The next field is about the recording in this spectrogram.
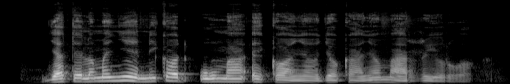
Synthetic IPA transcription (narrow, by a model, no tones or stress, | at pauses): d͡ʒatɛlomaɲenikɔdumaʔɛkɔɲɔd͡ʒɔkaɲɔmarːioɾw̰ɔ̰k̚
